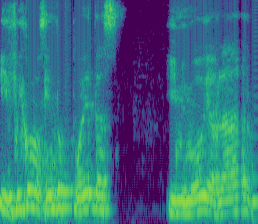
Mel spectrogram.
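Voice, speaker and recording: Dark, mellow tone from a man, fairly slow in pace, with ordinary pitch variation. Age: 60s. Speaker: poet in audience. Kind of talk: audience comment in a discussion.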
